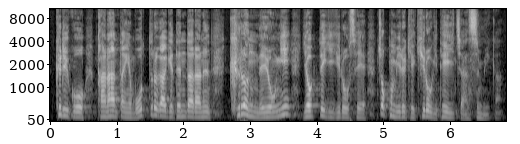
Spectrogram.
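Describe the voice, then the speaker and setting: A man preaching a Sunday sermon as a pastor in a church, animated, with rhetorical questions and acted-out quotes. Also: a little high, fairly quick. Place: church sanctuary.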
